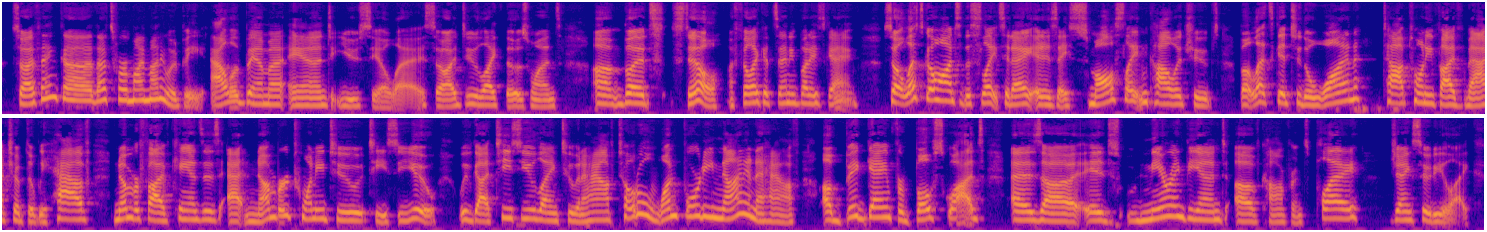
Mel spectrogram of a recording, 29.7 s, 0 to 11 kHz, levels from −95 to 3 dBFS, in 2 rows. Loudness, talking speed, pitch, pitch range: -25 LUFS, 195 wpm, 215 Hz, 185-245 Hz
